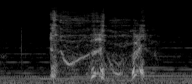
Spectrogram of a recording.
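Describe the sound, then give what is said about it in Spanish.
A woman has a harsh, violent coughing fit: three rough, raspy coughs in quick succession, with a strained voiced edge between bursts and no talking. “Mientras hablaba, Mary rompió en un violento ataque de tos.”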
